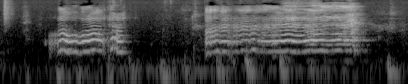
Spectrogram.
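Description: A toddler girl singing a wordless, wavering chant in two phrases, the second longer and held near one pitch, with a few soft low thumps from her dancing feet.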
